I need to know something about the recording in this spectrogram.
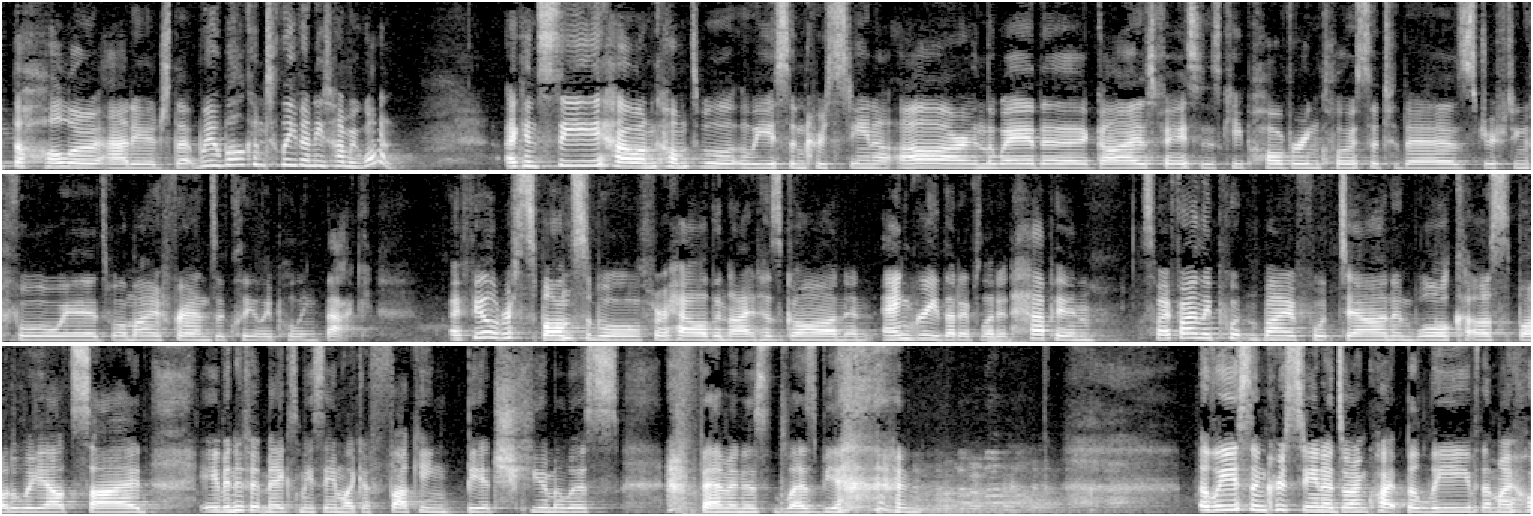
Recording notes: recorded at Riverside Theatres in Paramatta in 2022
